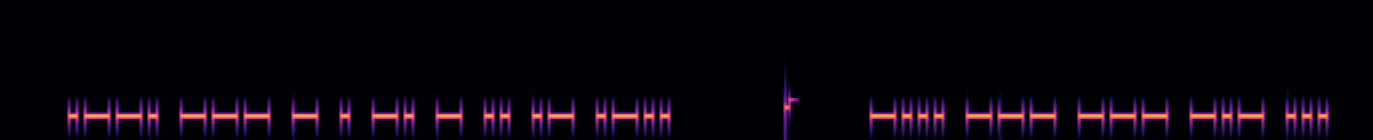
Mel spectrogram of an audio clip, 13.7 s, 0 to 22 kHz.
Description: Morse code, heard as a keyed tone, about 15 wpm, 700 Hz. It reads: POTENTIAL BOOKS
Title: Sentences from Top 1000 Words - Review Part 4 - New Word Drill - 15wpm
